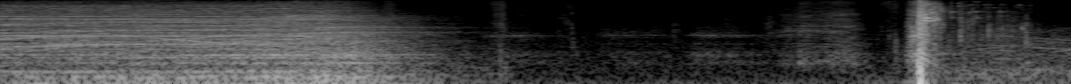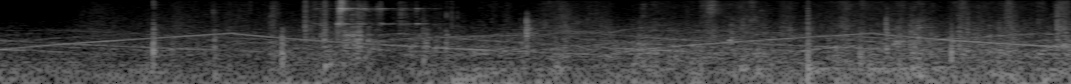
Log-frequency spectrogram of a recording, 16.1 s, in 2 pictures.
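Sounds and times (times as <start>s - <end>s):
loud bang: 6.8s - 7.8s
police siren wailing: 6.9s - 16.0s.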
